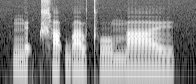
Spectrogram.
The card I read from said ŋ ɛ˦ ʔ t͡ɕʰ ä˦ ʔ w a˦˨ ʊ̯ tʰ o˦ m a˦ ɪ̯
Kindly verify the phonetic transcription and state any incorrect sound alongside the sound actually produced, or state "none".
none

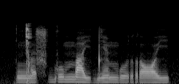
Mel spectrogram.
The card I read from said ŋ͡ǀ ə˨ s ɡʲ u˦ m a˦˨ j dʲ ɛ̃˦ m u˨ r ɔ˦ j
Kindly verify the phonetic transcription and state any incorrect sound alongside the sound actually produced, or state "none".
ɡʲ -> ɡ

